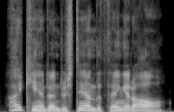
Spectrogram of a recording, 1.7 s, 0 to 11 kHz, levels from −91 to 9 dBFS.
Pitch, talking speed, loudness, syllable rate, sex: 175 Hz, 240 wpm, -16 LUFS, 5.8 syllables/s, male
